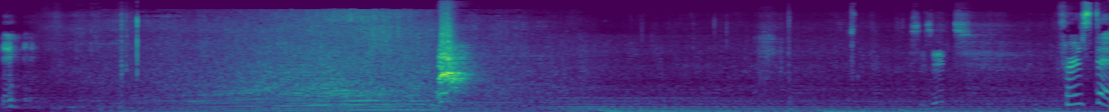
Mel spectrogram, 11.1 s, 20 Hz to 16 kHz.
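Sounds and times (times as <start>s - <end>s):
low hum: 0.4s - 11.0s
low steady rumble: 5.0s - 11.0s.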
